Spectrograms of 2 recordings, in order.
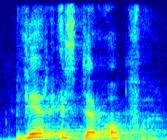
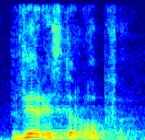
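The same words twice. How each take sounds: The two takes are said the same way.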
